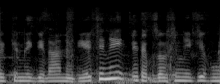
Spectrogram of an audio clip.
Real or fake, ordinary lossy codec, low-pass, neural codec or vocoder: fake; Opus, 32 kbps; 14.4 kHz; codec, 32 kHz, 1.9 kbps, SNAC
